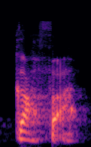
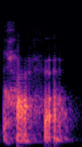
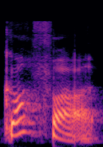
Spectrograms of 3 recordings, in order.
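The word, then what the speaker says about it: Kapha: body and then finally the third DOA is gaffa people pronounce it kafa but gaffa is Earth Energy earth and water so very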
